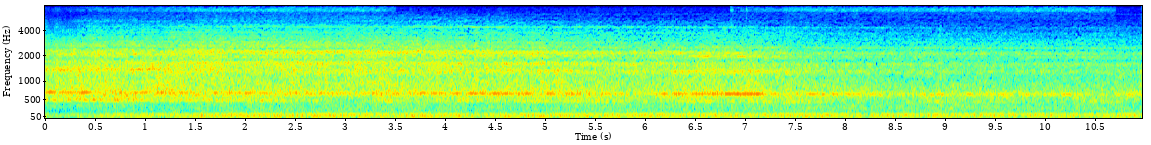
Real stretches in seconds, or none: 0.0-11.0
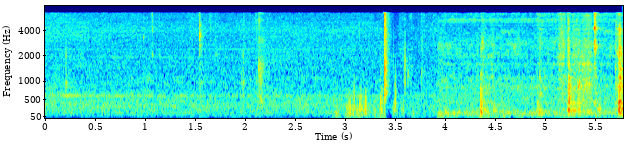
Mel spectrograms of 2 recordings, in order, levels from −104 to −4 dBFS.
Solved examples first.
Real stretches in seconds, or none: 0.0-4.0

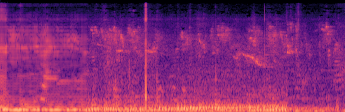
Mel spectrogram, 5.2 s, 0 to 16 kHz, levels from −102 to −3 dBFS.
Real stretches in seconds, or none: 1.3-5.2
